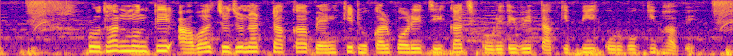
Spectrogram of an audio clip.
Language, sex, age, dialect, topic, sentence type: Bengali, female, 18-24, Standard Colloquial, banking, question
